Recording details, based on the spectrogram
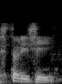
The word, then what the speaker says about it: Storysy: Storysy, eso Storysy, es como historia, vale.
